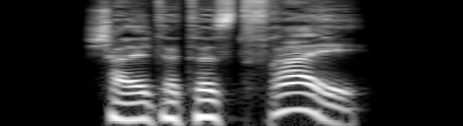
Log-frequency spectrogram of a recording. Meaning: inflection of freischalten: 1. second-person singular preterite 2. second-person singular subjunctive II
- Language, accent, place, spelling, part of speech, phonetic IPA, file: German, Germany, Berlin, schaltetest frei, verb, [ˌʃaltətəst ˈfʁaɪ̯], De-schaltetest frei.ogg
